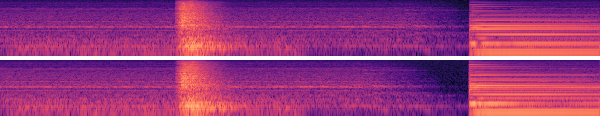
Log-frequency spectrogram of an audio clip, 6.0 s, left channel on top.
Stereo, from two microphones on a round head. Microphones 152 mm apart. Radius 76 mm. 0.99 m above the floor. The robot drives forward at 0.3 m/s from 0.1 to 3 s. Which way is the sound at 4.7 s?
75° right (ahead or behind).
